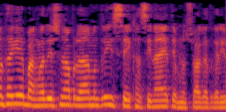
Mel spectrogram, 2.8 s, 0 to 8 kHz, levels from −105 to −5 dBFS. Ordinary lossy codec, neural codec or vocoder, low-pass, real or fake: MP3, 32 kbps; none; 7.2 kHz; real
